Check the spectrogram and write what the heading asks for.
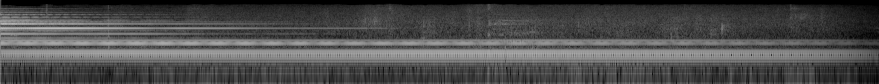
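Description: A single strike on a new bronze church bell, one of a five-bell set cast by the ECAT foundry of Mondovì. It rings on with a steady, many-toned hum and begins to fade near the end.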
